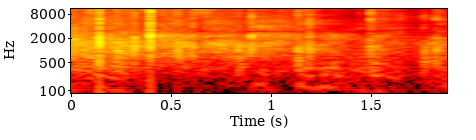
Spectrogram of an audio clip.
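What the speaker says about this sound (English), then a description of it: "one more big round of applause for you" Applause from the audience at a city council meeting honoring the Public Works team, a short burst of clapping that stays steady and moderately loud throughout.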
